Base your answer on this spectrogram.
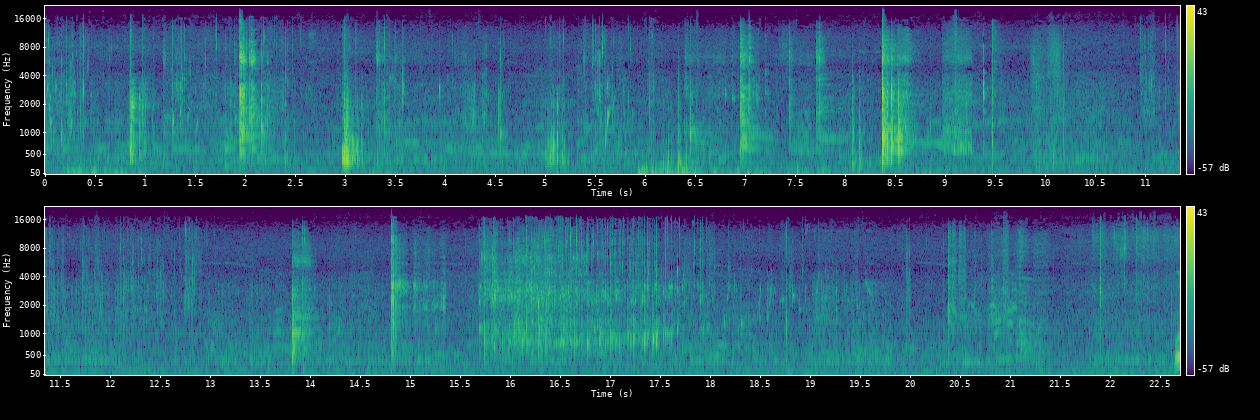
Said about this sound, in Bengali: ওই লালাগুলো যাতে না থাকে ভালো করে চটকে চটকে হাত দিয়ে আমি ধুয়ে নিচ্ছি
